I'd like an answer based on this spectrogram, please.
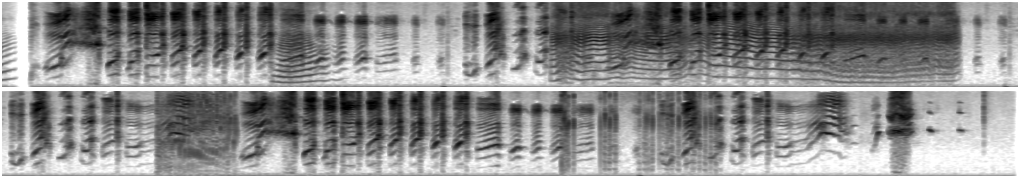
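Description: Young men laughing hard in long fits of rapid ha-ha bursts, with a high, wavering laugh drawn out for several seconds around the middle.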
